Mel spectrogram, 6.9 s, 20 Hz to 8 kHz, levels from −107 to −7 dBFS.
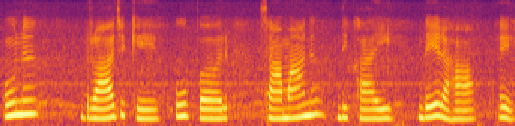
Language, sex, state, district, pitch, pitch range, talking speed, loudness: Hindi, female, Madhya Pradesh, Dhar, 240 Hz, 215-270 Hz, 80 wpm, -14 LUFS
